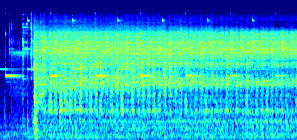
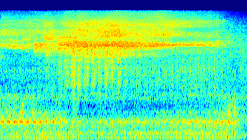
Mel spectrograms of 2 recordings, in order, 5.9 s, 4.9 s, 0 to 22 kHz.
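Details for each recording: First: 2010 Hyundai Accent with cylinder 4 misfire at idle, fuel pump relay pulled, relative compression test: starter cranks at a steady, even beat about three per second; compression above 80, likely not the issue. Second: 2010 Hyundai Accent at idle, mic near engine: loud steady high-pitched hiss, vacuum leak from torn intake manifold gasket causing cylinder 4 idle-only misfire (P0300–P0304) despite new coils and plugs; gasket replacement fixed running.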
